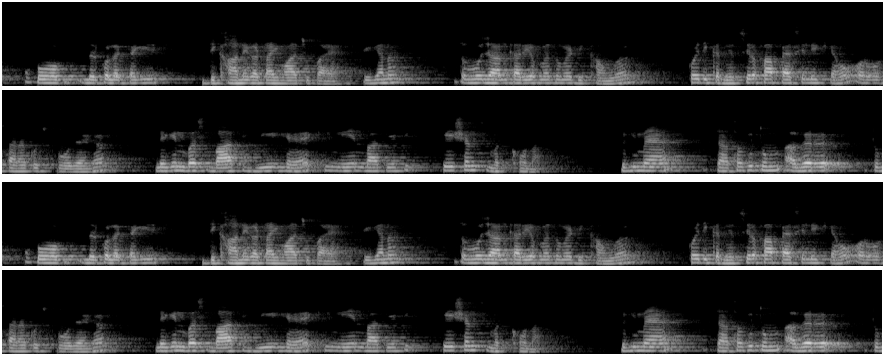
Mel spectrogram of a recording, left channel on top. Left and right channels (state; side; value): identical; both; correlation 1.00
